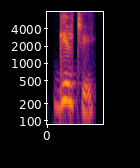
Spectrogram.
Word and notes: guilty: Indian

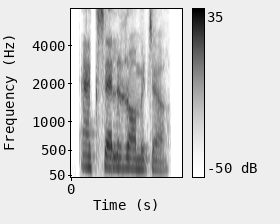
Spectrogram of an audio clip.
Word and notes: accelerometer: Indian

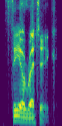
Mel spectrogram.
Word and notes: theoretic: British English

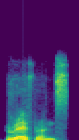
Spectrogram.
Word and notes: reference: Indian

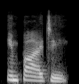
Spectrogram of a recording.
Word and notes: impiety: Indian

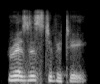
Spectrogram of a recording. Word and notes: Resistivity: Indian

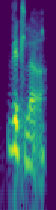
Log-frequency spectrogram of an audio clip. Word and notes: victualler: Indian

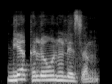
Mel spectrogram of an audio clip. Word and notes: neocolonialism: Indian

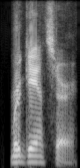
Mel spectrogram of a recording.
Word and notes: merganser: American English

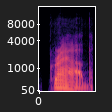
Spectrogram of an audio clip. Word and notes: grab: American English

